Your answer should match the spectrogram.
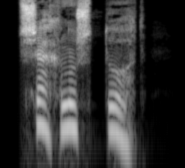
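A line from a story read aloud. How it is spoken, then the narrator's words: Whispered. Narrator (Russian): прошептала Синтия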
